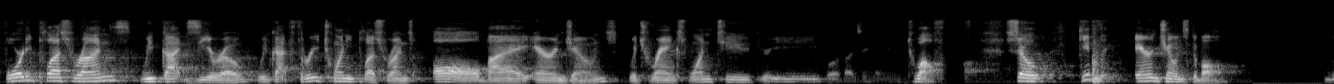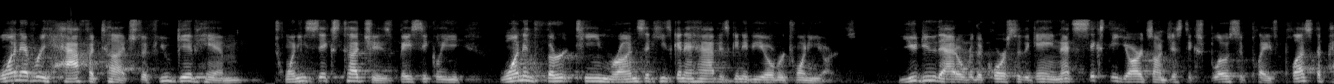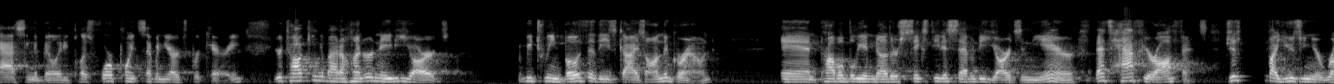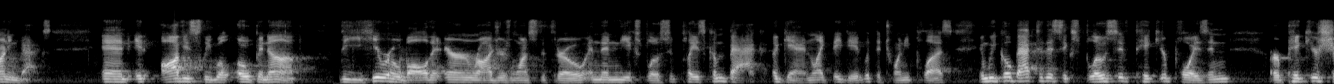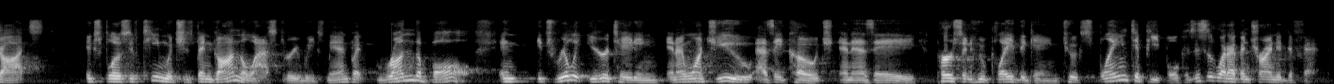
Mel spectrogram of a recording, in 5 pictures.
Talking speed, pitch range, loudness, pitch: 190 wpm, 105-150 Hz, -20 LUFS, 125 Hz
